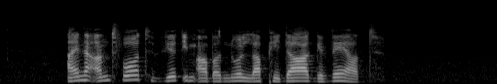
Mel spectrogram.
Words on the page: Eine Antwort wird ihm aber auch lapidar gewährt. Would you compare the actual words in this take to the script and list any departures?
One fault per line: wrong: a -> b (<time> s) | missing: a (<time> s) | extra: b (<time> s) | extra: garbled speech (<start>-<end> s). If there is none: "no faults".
wrong: auch -> nur (2.2 s)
